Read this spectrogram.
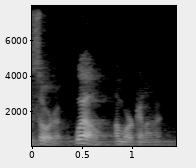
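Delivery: ordinary talk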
